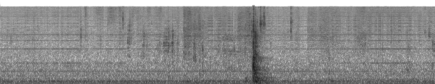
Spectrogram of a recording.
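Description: Steady low hum inside a car cabin, typical of an idling engine or running ventilation, with one sharp knock about two and a half seconds in.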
